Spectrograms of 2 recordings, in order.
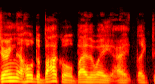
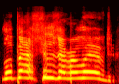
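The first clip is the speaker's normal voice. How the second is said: much higher, loud ring-announcer shout; wrestling intro; 6 dB louder than usual. Retold or imitated. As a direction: hype him up like a wrestling announcer. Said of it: "If I was cutting a freaking wrestling intro on you, I'd be like".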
